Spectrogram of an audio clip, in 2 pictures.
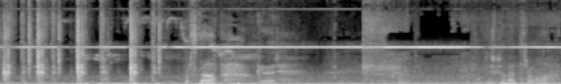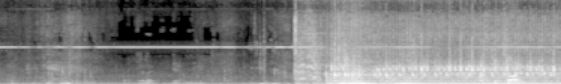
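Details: Narrowboat diesel, dead about two months after core plug failures, first start after in-situ engine lift and repair: quiet clicks, then cranks and catches with a loud, steady, even rumble; clean healthy start. Oil shows some white, needing further oil changes.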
